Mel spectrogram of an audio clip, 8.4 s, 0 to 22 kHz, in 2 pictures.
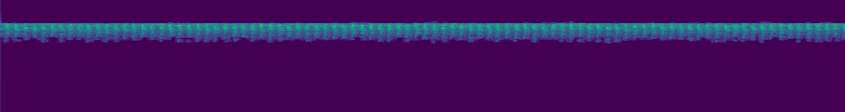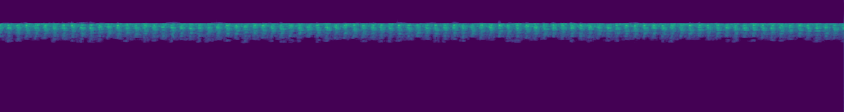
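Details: Unbroken high-pitched buzzing trill of a Korean bush cricket, 2020 National Institute of Biological Resources recording, made of fast, evenly repeated pulses holding a steady loudness throughout, with no other sounds.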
